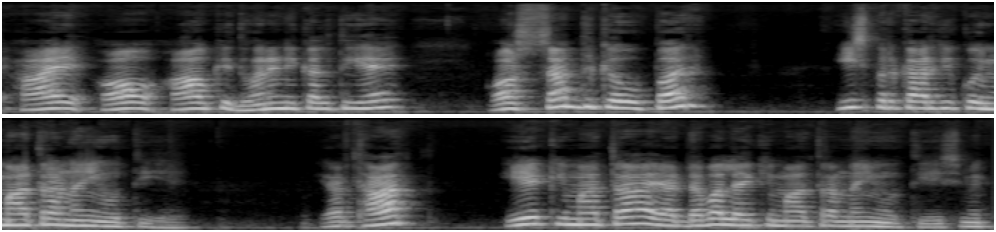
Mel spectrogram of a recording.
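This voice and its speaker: A man teaching a grammar lesson, repeating terms and stretching syllables slowly to spell them out. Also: high voice. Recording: dull lo-fi recording.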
